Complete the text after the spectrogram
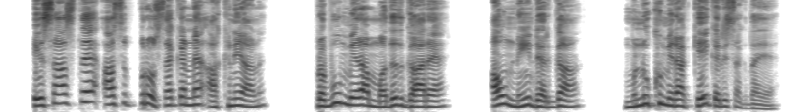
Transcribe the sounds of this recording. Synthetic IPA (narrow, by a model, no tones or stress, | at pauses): eːsaːst̪ɛʔɐspɾoːsɛk̬ɐnːɛʔaːkʰɽ̃eaːɽ̃ | pɾɐbumeːɾamɐd̪əd̪ɡaːɾɛː | ɐũnɐ̃ĩɖɐɾɡa | mənʊkʰmeːɾakeːk̬ɐɾisɐk̚d̪a̰ːɛ̰ː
